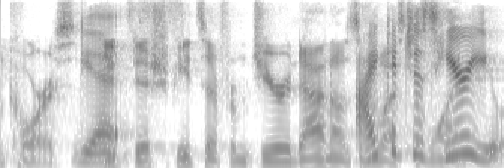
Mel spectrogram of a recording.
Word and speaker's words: Giordano's: Giordano's.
